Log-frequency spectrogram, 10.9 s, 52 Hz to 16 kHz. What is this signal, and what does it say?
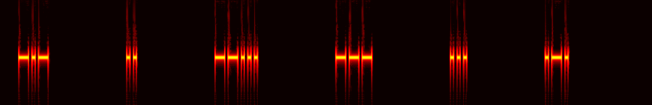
Morse code, heard as a keyed tone, about 22 wpm, spaced as for 6 wpm, 700 Hz. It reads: KI7OSR
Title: USA Call Signs - 6 Characters - 8x Character Spacing - 22wpm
